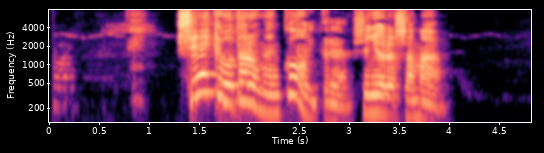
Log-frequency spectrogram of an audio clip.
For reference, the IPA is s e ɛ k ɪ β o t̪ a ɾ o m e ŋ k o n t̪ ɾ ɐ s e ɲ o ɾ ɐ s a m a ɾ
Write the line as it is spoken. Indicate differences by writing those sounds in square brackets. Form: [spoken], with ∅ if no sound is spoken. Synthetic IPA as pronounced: s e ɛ k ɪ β o t̪ a ɾ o [ŋ] e ŋ k o n t̪ ɾ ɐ s e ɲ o ɾ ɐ s a m a ɾ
